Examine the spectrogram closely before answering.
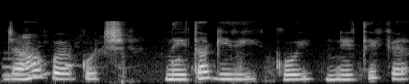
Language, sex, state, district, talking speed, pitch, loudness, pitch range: Hindi, female, Chandigarh, Chandigarh, 100 wpm, 245 Hz, -17 LUFS, 230-260 Hz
